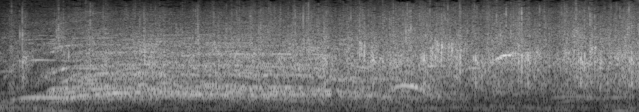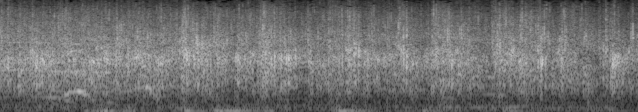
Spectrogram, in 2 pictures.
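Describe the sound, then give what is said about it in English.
A crowd of audience members whoops and cheers on request at a live event, mixing loud, continuous applause with shrill rising whoops, steady and dense throughout. “I heard what sounded like a whoop there, and I kind of enjoyed it. So it's really nice to be back again here amongst people. So I'm going to ask you to do that again, because it was really good for me.”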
